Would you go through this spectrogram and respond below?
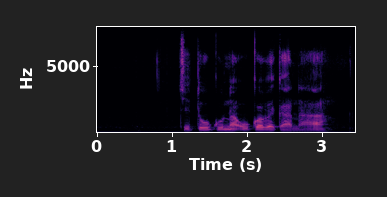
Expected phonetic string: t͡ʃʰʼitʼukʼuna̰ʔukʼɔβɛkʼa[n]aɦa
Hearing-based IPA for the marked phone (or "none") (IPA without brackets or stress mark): n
